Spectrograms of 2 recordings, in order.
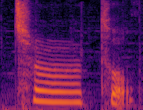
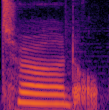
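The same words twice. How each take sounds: First: The middle consonant is a clear T sound. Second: The middle consonant is a soft D sound.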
